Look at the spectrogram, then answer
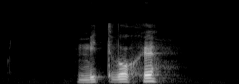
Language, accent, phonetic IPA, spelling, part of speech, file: German, Austria, [ˈmɪtˌvɔxə], Mittwoche, noun, De-at-Mittwoche.ogg
- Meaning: nominative/accusative/genitive plural of Mittwoch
